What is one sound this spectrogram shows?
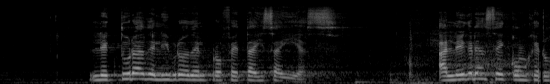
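A woman reads out calmly through a microphone.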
